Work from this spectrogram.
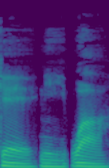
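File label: "keniwa", concatenated syllables; Affixing experiment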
